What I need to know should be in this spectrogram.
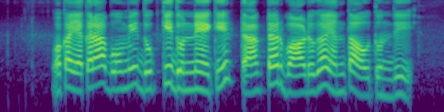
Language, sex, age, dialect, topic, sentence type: Telugu, female, 60-100, Southern, agriculture, question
